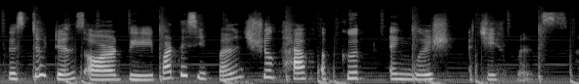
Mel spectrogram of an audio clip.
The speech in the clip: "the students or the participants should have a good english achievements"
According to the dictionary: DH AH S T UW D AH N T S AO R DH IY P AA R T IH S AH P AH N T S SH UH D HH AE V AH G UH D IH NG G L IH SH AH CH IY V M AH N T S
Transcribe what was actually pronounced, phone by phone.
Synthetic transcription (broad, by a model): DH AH S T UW D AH N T S AO R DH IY P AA R T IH S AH P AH N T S SH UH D HH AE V AH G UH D IH NG G L IH SH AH CH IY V M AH N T S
